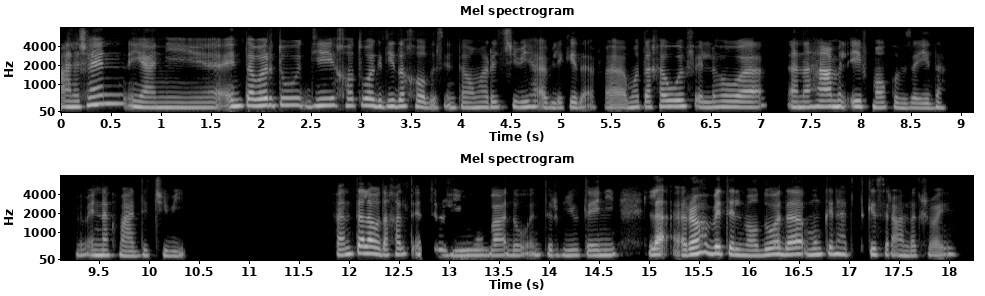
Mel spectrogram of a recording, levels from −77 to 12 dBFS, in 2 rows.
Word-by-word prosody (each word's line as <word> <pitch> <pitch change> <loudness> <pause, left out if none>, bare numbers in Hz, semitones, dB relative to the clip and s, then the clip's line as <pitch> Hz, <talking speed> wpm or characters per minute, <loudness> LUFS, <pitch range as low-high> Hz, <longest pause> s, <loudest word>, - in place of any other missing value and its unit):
علشان 275 +9 +2
يعني 180 -1 -1
أنت 235 +2 +4
برضه 250 +2 +3
دي 240 +3 +1
خطوة 240 0 0
جديدة 220 0 +3
خالص، 195 -5 -3
أنت 175 +1 -6
ما 175 0 -2
مرّيتش 190 +1 -3
بيها 195 +2 0
قبل 175 -1 -4
كده 175 +1 -5
فمتخوّف، 195 - -1
اللي 190 0 -3
هو 195 0 0 0.3
أنا 190 +2 +1
هاعمل 210 -1 +5
إيه 210 0 +3
في 205 - -11
موقِف 180 -1 -3
زي 165 0 -4
ده 165 0 -6 0.4
بما 195 +1 -6
إنك 185 0 +3
ما - - 0
عدّتش 180 +3 -5
بيه. 165 -1 -7 1.4
فأنت 225 +6 +2
لو 245 -2 +7
دخلت 215 +3 -2
interview 185 -3 -3
بعده 185 +3 -3
interview 190 -3 -5
تاني 185 +3 -1 0.3
لأ، 210 - +4 0.2
رهبة 245 +2 +6
الموضوع 195 +2 +2
ده 220 +1 +4
ممكن 220 +2 +1
هتتكسر 210 -1 -3
عندَك 175 -1 -4
شوية. 220 -1 -7
200 Hz, 145 wpm, -22 LUFS, 185-220 Hz, 1.4 s, لو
